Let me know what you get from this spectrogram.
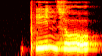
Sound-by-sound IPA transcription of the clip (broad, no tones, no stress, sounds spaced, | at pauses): pʼ i n z o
